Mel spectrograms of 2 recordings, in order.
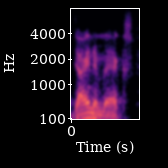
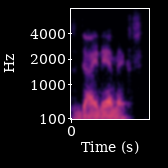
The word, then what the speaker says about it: Dynamex: Some call it Dynamex, but I'm told the actual pronunciation is Dynamics.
